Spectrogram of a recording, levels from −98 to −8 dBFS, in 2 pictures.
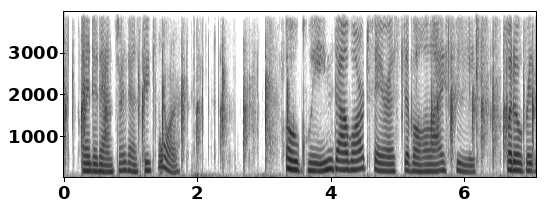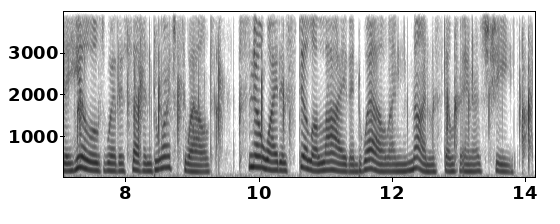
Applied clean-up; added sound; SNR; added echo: neural diffusion model UNIVERSE++.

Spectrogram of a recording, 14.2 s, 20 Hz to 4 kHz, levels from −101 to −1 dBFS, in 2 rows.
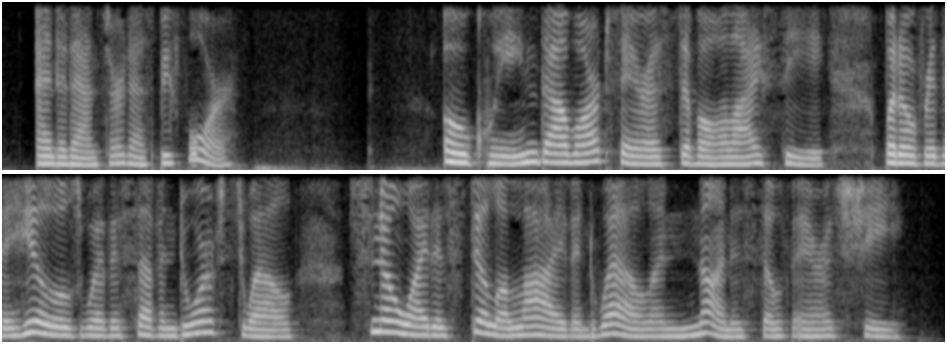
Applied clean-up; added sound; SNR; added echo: none; none; none; none.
